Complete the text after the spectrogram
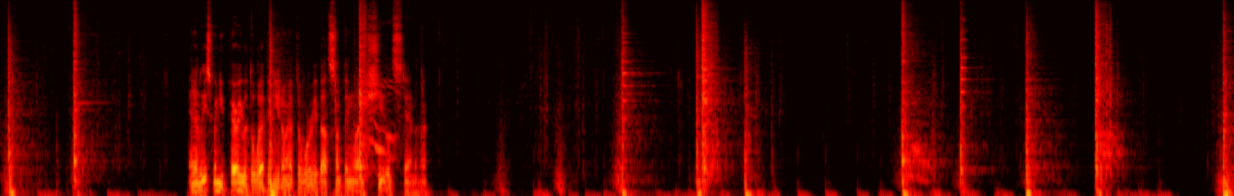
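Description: Blades strike with sharp metallic hits.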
